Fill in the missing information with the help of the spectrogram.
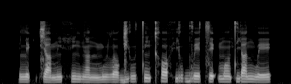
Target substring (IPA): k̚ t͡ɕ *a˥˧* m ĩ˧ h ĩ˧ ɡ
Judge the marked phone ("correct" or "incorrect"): incorrect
